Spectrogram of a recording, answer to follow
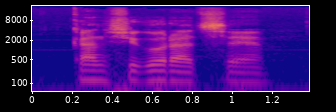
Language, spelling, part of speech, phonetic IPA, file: Russian, конфигурация, noun, [kənfʲɪɡʊˈrat͡sɨjə], Ru-конфигурация.ogg
- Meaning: configuration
